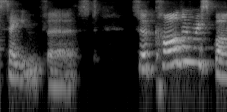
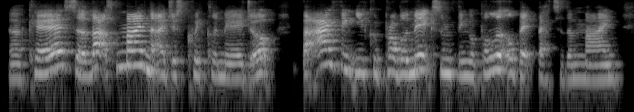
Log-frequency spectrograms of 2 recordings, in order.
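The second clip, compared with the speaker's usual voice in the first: ordinary talk, nothing marked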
